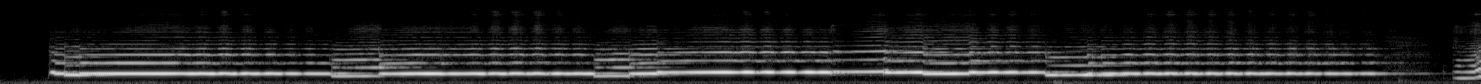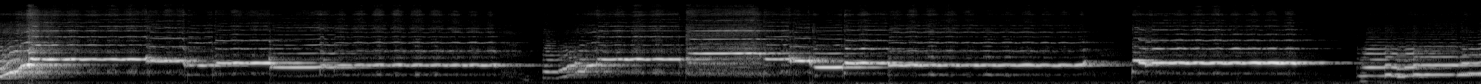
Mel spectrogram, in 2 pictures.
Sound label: Flute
